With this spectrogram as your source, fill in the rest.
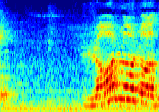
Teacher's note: র কম্পনজাত ধ্বনি, প্রকৃতির দিক থেকে ঘোষধ্বনি, স্বরতন্ত্রের কম্পনের দিক থেকে, বাতাসের বেগের দিক থেকে অল্প প্রাণধ্বনি এবং স্থানগত দিক থেকে দন্তমূলীয় ধ্বনি হিসেবে চিহ্নিত। · দাঁতের গোড়ায় জিভের ডগা চালনা করে র র র ধ্বনি উচ্চারণ করতে বা তরঙ্গ সৃষ্টি করতে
